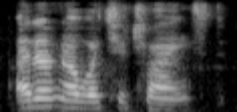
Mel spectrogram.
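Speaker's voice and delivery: hurried denial; rushed, defensive reply; a bit too quick. Acted. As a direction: say it too fast, covering up. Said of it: "comes out just a little bit too quick".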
